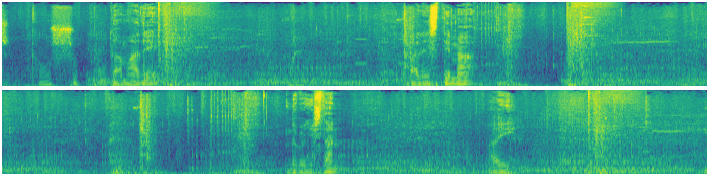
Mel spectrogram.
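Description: Animal creatures grunt close by.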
